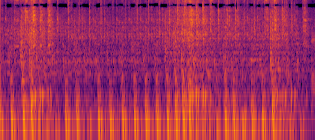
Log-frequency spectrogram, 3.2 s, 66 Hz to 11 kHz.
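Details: Small single-cylinder motorcycle (TMX125/155, Rusi 125–175 type). The uneven, lumpy beat stumbles and sputters as the throttle opens and nearly dies, with the carburettor named as one cause: stalling and sputtering on throttle.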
